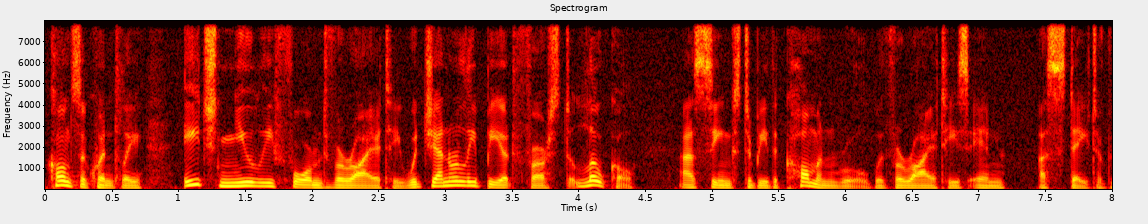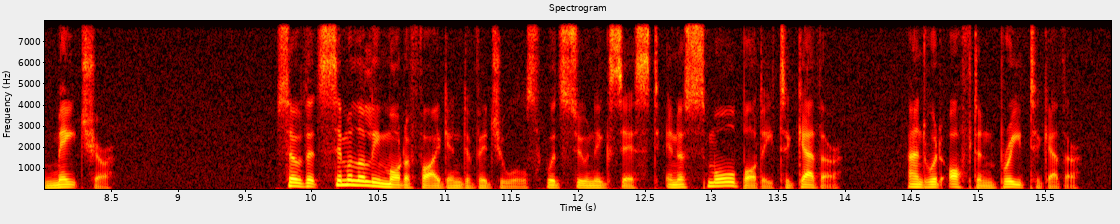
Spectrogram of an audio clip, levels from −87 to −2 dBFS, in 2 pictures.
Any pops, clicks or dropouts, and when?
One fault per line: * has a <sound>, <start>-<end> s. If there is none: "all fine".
all fine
